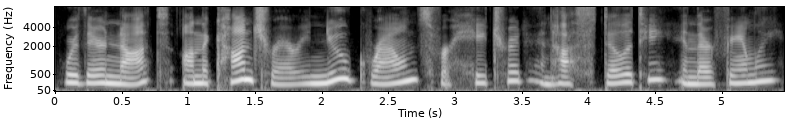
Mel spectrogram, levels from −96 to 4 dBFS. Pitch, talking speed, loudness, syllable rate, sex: 240 Hz, 165 wpm, -17 LUFS, 4.8 syllables/s, female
